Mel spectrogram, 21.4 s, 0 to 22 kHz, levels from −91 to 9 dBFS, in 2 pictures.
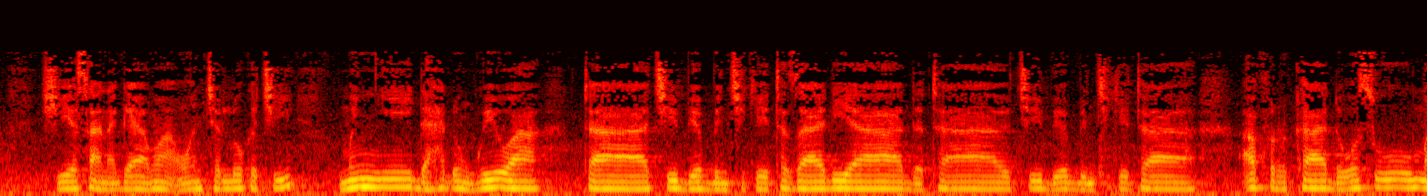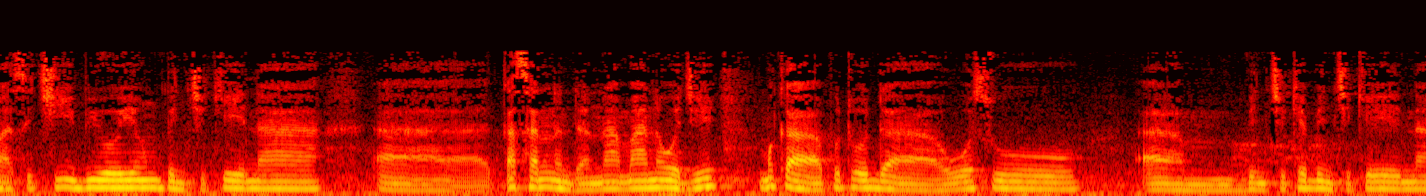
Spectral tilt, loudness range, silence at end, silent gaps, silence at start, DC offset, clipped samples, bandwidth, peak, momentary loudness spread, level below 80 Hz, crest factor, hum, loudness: -6.5 dB/octave; 4 LU; 0 s; none; 0 s; under 0.1%; under 0.1%; 8.4 kHz; -12 dBFS; 9 LU; -44 dBFS; 16 dB; none; -28 LUFS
